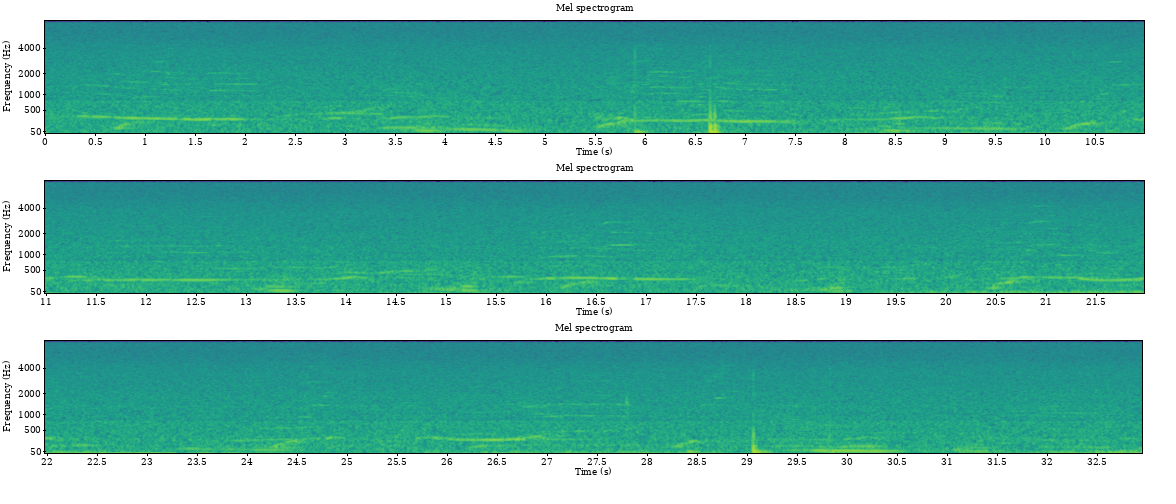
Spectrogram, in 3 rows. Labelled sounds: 0.4	2.1	humpback whale, 1.3 to 2.1 kHz
3.5	3.7	humpback whale, 0.99 to 1.1 kHz
6.0	6.3	humpback whale, 2.0 to 2.2 kHz
10.7	11.0	humpback whale, 1.3 to 1.5 kHz
12.4	12.6	humpback whale, 1.0 to 1.1 kHz
16.0	16.9	humpback whale, 0.90 to 2.8 kHz
20.8	21.4	humpback whale, 0.93 to 2.9 kHz
26.9	27.2	humpback whale, 0.90 to 1.1 kHz

